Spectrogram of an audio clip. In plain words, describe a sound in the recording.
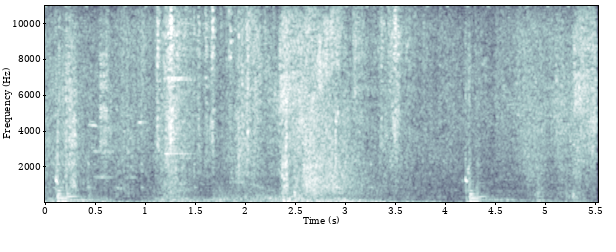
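Water splashes and rushes against a speeding boat.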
